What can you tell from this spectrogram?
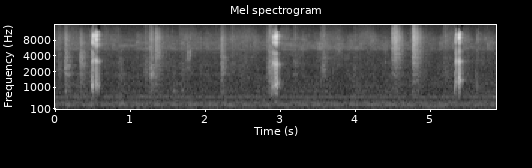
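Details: Baby with hiccups while trying to eat: three sharp hiccups about two to three seconds apart over quiet room noise; hiccups during feeding.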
